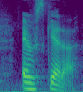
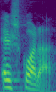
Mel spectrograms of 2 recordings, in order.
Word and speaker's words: Euskera: But today, we're talking about the Basque language, Euskera. Or, as my dad calls it, Euskara. There are many different ways to pronounce things in Basque.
